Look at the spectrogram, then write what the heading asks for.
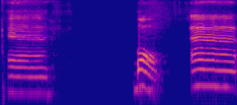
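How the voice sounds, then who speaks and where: A man's voice, dark and mellow in tone, shows ordinary pitch variation over a quiet background. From Brazil, Petrópolis, Rio de Janeiro state. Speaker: doctor, former surgical resident. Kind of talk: online lecture. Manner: casual, filler-heavy.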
